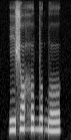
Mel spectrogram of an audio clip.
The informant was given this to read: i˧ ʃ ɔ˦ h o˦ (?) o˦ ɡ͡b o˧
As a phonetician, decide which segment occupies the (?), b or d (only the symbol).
b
